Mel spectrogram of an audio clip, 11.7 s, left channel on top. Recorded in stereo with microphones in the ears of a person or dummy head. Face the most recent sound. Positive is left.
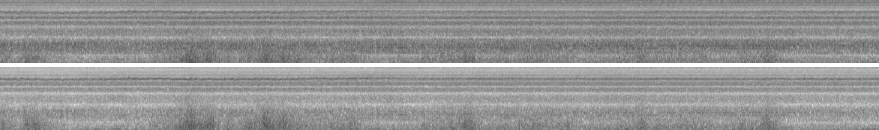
turn(degrees=30)  # may be behind; listen again after turning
